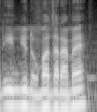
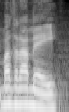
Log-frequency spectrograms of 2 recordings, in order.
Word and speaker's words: Madarame: Yusuke called him more or less correct in Madarame with the cutoff and Ryuji called him Madarame, which is which is Americanized.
